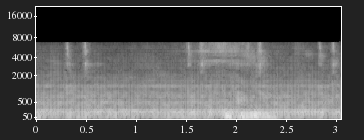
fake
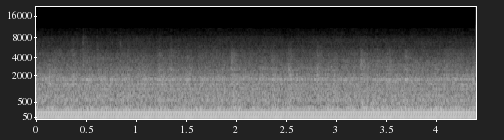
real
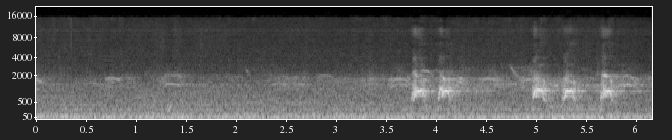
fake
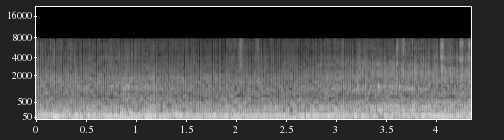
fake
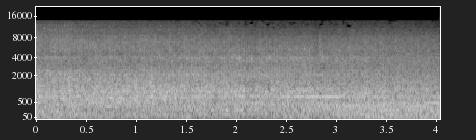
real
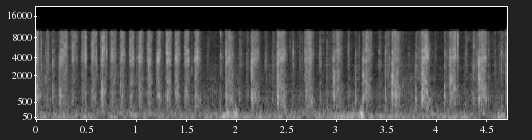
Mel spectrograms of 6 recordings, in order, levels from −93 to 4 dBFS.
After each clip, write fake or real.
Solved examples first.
fake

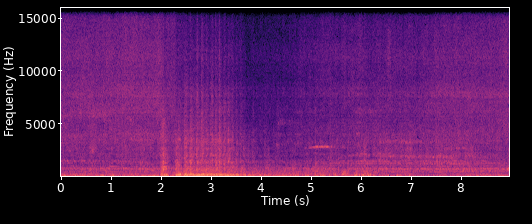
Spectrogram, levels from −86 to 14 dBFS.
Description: fake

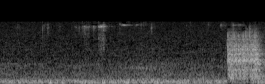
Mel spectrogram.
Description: real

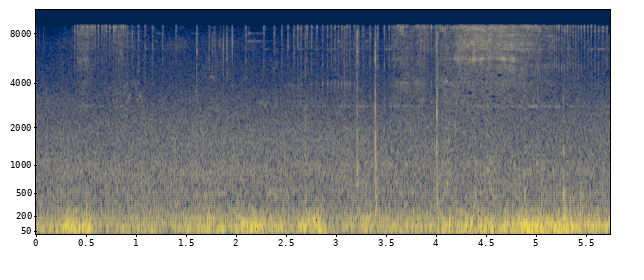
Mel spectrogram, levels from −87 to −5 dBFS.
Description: real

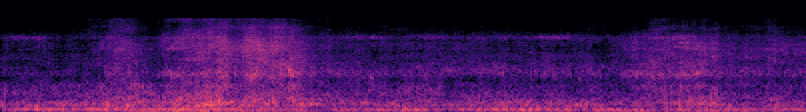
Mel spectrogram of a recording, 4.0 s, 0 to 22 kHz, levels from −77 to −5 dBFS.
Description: fake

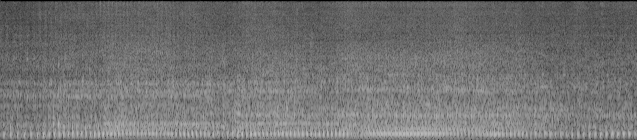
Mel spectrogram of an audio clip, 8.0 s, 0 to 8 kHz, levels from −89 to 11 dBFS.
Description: fake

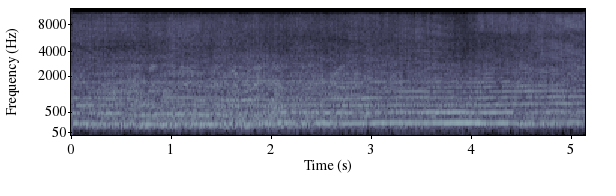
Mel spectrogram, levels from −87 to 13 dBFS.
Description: real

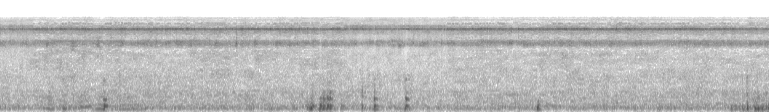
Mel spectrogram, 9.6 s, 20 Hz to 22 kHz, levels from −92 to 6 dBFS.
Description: fake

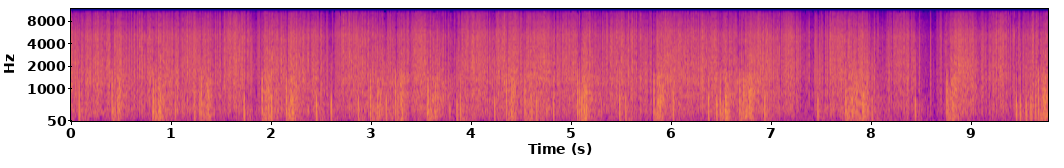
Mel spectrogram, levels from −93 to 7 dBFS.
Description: real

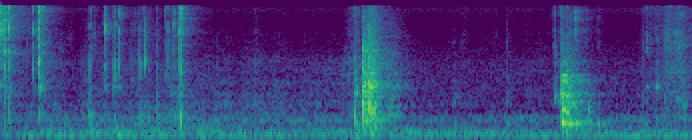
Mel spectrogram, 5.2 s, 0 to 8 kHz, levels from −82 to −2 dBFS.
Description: real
